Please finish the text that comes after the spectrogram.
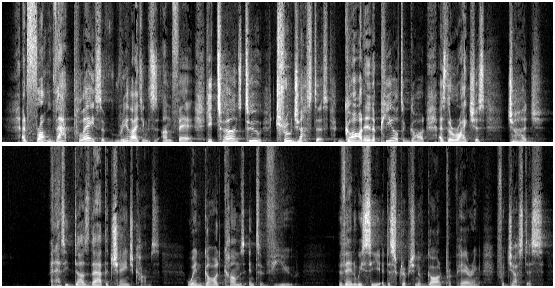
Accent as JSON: {"language": "English", "country": "Zimbabwe", "moved": "yes", "said": "I'm from Zimbabwe, that's my home. And when I was living there"}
